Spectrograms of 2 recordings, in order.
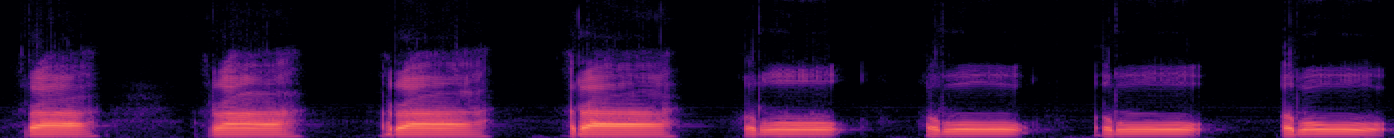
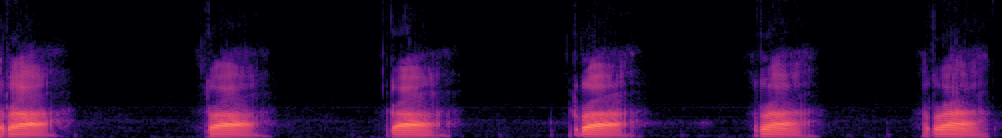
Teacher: terlihat bedanya antara mengangkat pangkal lidah dan tidak mengangkat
